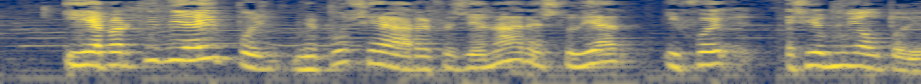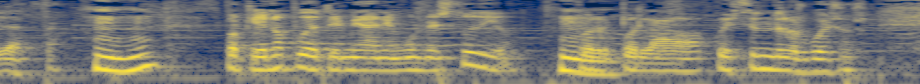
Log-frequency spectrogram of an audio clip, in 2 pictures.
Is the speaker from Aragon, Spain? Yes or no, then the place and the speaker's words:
no; Madrid, Community of Madrid, Spain; ¿Qué pasaba en mi pueblo es Madrid, pero fundamentalmente...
